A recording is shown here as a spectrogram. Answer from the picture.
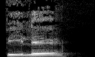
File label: "Peele", Magahi; Drink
